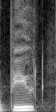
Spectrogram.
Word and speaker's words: Butte: with the Butte I'm saying it correctly the beaut beaut strong United choir the Butte strong United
